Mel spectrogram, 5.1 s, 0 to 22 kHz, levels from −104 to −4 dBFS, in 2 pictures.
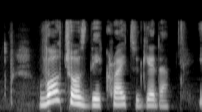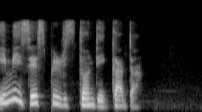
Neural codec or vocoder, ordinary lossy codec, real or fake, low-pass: none; none; real; 10.8 kHz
